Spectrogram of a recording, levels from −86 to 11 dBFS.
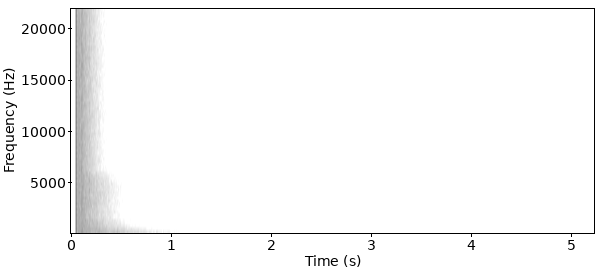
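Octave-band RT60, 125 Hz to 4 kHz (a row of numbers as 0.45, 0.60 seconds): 1.8, 1.9, 1.4, 1.0, 0.80, 0.80 seconds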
